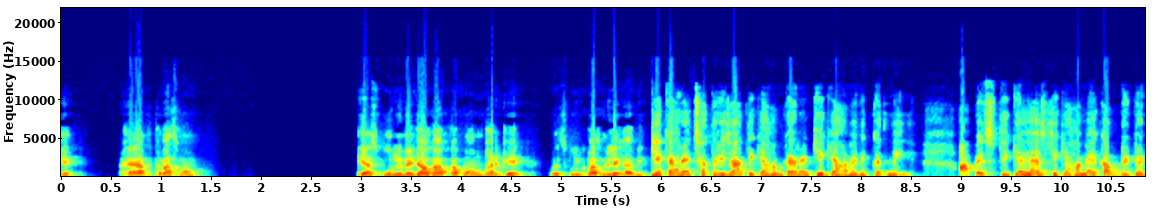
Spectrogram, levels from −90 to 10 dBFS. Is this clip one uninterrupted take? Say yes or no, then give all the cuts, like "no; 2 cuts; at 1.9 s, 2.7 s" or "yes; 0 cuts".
no; 1 cut; at 5.9 s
